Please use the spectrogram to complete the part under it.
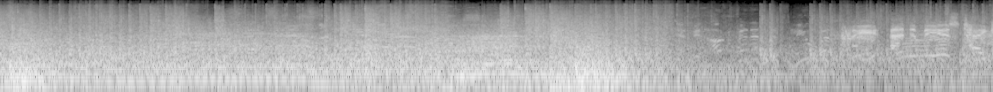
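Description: Dense gunfire rattles through a competitive World War II-style video game battle, with bursts of machine-gun fire and heavier booms overlapping nearly continuously before thinning into scattered shots, under a commentator's voice.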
